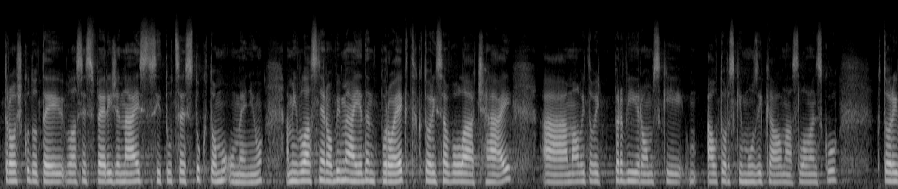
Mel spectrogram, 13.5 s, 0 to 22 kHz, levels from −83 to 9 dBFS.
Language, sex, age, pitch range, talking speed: Slovak, female, 20-39, 175-210 Hz, 160 wpm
